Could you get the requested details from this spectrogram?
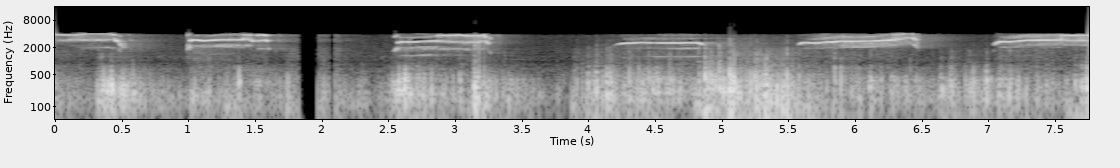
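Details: Eastern osprey at its nest in Port Lincoln, South Australia, on the evening of 28 October 2024 at 19:26. Six harsh, whistled, flat calls, each about half a second, come in uneven bursts over steady low wind rumble.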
